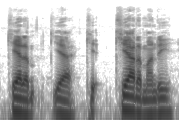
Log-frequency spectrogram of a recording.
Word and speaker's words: Ki-Adi-Mundi: Ki-Adi-Mundi.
